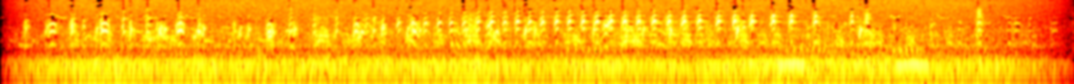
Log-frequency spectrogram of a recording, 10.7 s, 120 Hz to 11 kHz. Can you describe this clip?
ag21jan2011t43
Recorded January 21st, 2011, just after sunset.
